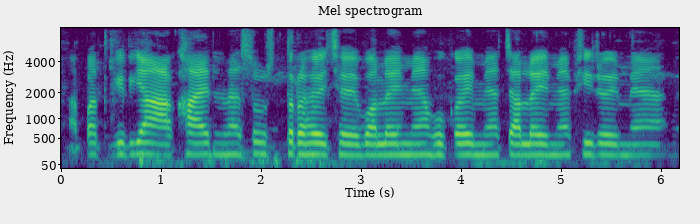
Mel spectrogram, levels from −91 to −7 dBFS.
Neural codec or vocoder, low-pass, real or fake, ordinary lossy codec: none; none; real; none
